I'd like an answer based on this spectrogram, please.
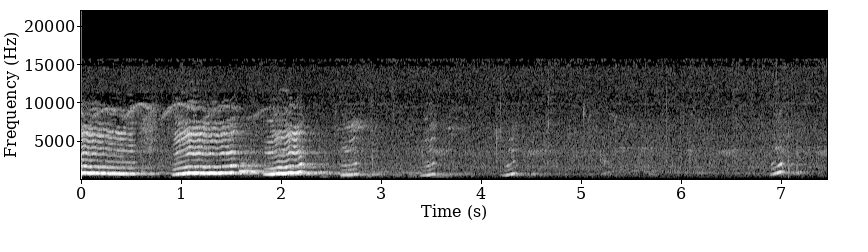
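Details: White-handed or lar gibbon at Zoo Opole, 2015, calling loudly with wavering, rising whoops rich in overtones, the strong opening hoots giving way to softer, spaced rising notes that fade, one last whoop near the end.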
